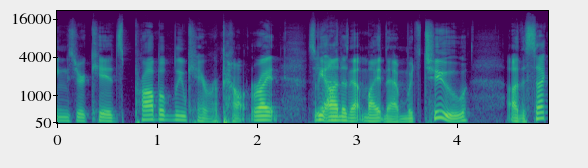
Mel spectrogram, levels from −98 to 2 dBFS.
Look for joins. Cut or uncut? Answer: cut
